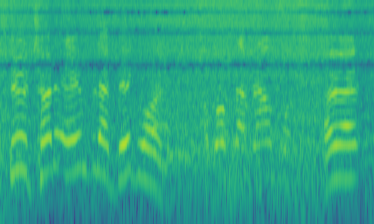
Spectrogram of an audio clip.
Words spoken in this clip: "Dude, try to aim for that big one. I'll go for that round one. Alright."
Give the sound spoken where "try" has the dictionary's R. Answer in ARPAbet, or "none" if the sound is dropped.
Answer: none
